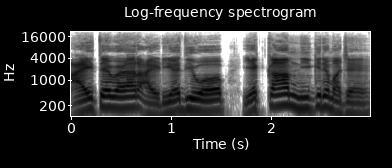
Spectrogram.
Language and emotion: Goan Konkani, angry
